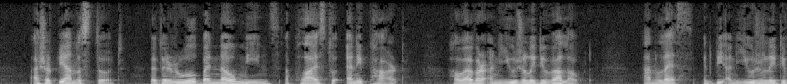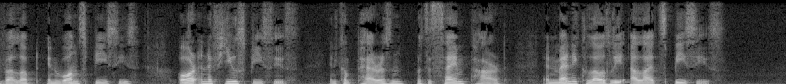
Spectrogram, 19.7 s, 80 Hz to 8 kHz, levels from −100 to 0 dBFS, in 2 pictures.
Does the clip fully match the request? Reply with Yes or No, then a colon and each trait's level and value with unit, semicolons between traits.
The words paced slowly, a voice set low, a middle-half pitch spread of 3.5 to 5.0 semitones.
Yes: slow, 125 wpm; low, 120 Hz; average, 4.6 semitones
